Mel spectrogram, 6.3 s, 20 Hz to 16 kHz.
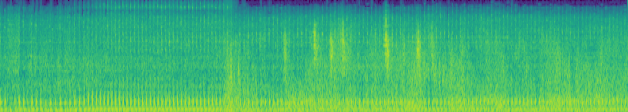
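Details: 2000 Yamaha TTR90 single-cylinder dirt bike after repairs (carburetor refitted, chain lubed), started on one kick, outdoors: starts readily into a steady even popping idle with light mechanical chatter, nothing knocking; runs well, chain possibly slightly too tight.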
